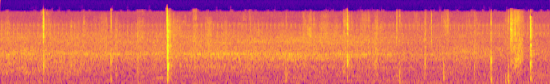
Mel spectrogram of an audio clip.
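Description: Tennis rally: sharp pops of racket strings hitting the ball, the loudest about one and a half seconds in, with fainter hits and bounces from the far end of the court and a quick cluster of them near the end.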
